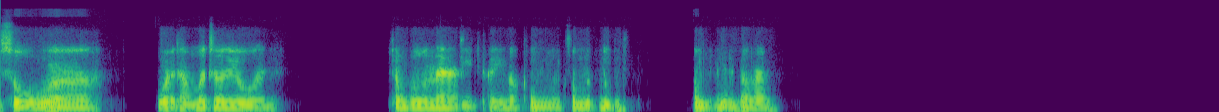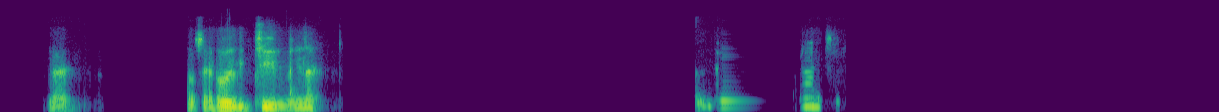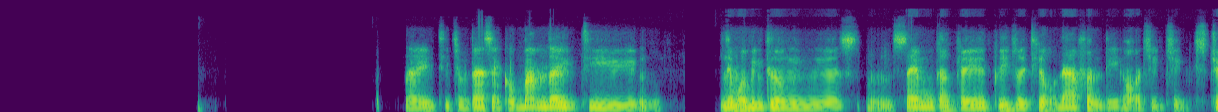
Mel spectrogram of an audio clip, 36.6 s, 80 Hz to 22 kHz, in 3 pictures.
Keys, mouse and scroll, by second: 6.2-7.3 drag, 7.8-9.9 drag, 10.8 middle click, 11.9 middle click, 13.2 middle click, 15.0 middle click, 16.1-17.9 middle drag, 18.5-22.9 middle drag, 29.3 middle click.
